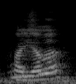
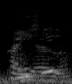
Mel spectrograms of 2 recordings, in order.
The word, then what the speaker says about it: paella: Paella? Paella.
